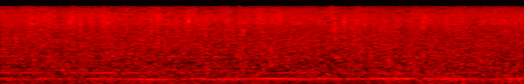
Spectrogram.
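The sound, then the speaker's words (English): A soft, steady hiss of light misty drizzle falls continuously over an ancient, empty ringfort in the eastern highlands, trickling down its walls, with a faint low hum running beneath it and no voices present. “The image is colored by the near constant misty drizzle that showers the eastern highlands.”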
